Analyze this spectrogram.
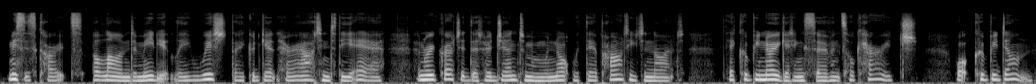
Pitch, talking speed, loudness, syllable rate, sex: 195 Hz, 205 wpm, -18 LUFS, 6.3 syllables/s, female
